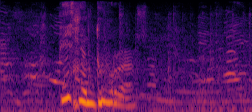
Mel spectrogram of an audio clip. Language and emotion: Russian, angry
